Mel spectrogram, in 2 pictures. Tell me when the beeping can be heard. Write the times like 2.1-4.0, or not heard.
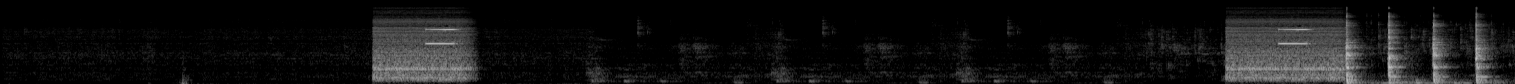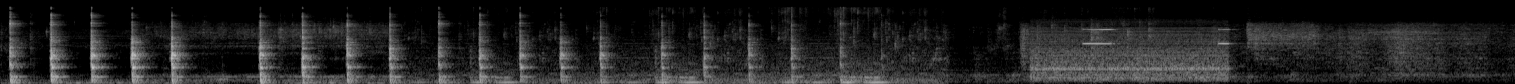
3.7-4.8, 12.2-13.5, 25.4-27.4.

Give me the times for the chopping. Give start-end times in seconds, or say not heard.
13.4-24.0.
